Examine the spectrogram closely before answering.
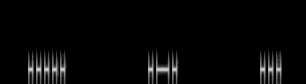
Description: Morse code, heard as a keyed tone, about 30 wpm, spaced as for 9 wpm, 690 Hz. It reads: 5RS
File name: Lesson 16e - Letter c - Three Characters 30wpm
